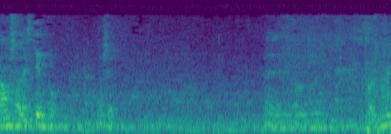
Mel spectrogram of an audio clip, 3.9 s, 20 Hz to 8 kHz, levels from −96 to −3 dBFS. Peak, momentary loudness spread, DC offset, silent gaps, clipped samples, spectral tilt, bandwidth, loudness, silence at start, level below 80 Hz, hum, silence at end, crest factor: -16 dBFS; 14 LU; under 0.1%; none; under 0.1%; -8.5 dB/octave; 6 kHz; -38 LUFS; 0 s; -50 dBFS; none; 0 s; 18 dB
